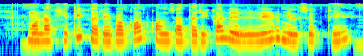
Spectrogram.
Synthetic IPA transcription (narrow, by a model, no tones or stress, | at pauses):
molakʰet̪ikəɾebakɔnkɔ̃ːnsat̪əɾikaleɾiɽmɪlsəkt̪ʰe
